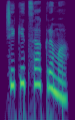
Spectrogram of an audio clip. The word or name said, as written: ಚಿಕಿತ್ಸಾಕ್ರಮ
